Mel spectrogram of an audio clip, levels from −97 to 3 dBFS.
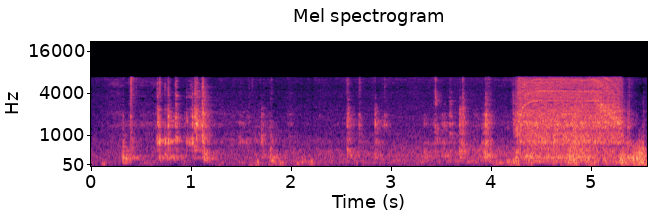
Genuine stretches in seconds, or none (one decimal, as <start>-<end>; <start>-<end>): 3.2-4.3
